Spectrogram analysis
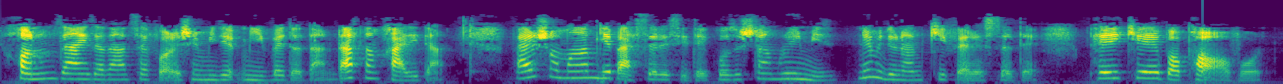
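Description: A woman's voice: medium pitch, vocal fry, bright, forceful tone, heavily acted. A woman voicing a fussy, grumbling old male office servant in a storybook reading.

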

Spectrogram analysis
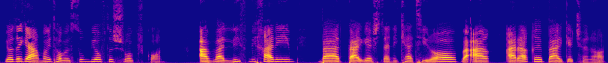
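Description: A woman narrator voicing a brisk, practical woman coaxing her friend along in an audiobook. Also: mid-range voice, steady tone, creaky, fairly bright tone, dry recording.

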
